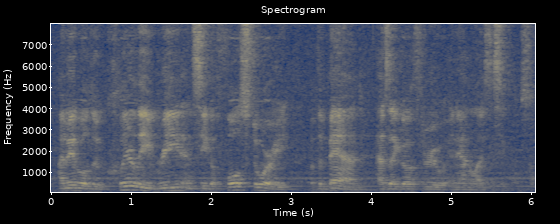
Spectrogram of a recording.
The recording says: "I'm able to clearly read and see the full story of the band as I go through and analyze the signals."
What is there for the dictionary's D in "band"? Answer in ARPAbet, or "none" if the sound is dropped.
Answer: D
